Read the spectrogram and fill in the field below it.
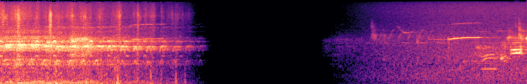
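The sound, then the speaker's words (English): A loud, shrill horse whinny rings out for about two seconds, then cuts to silence before faint outdoor ambience with light bird-like chirps fades in. “The horses are right through the trees there.”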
